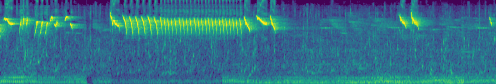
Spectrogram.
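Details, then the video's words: White-eye master song for cage-bird training: scattered high slurred notes, then a fast even trill of thin notes for about three seconds, followed by quieter gaps and a few late downslurred whistles over low rumble. "masteran burung pleci"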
